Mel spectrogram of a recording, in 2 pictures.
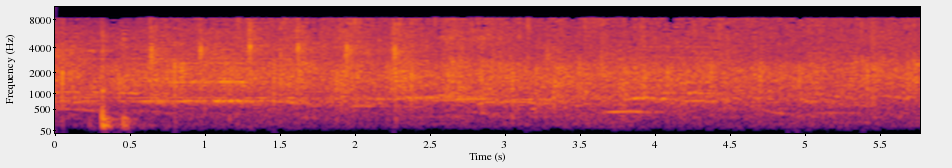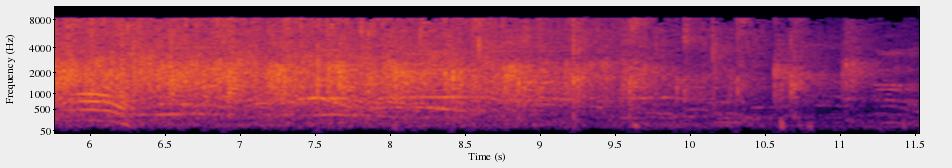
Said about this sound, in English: Clap your hands again and shout unto the Lord with a voice of triumph.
